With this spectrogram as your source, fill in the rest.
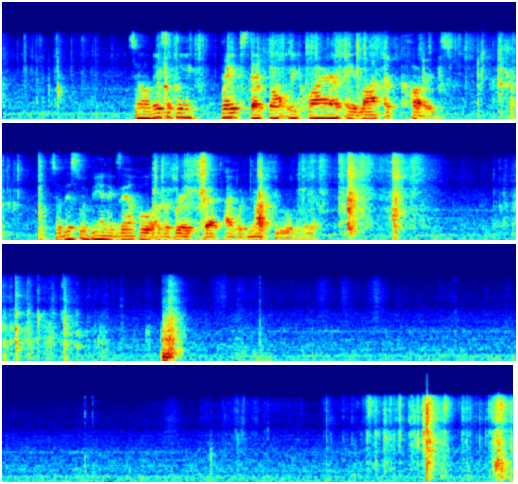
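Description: Foil card packs rustle and crinkle in hands.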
